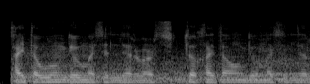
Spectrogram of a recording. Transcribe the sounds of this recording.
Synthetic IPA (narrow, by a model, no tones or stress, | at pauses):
qʰɑjt̪ʰɑwɵŋd̪ewmæseleleɾɪbɑɾsʏ̥t̪ːɪqʰɑjt̪ʰɑwɵŋd̪ewmæseleleɾ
